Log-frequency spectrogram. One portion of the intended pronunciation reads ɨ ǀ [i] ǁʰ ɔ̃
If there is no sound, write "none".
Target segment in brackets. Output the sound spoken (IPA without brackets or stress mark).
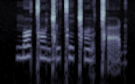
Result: i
